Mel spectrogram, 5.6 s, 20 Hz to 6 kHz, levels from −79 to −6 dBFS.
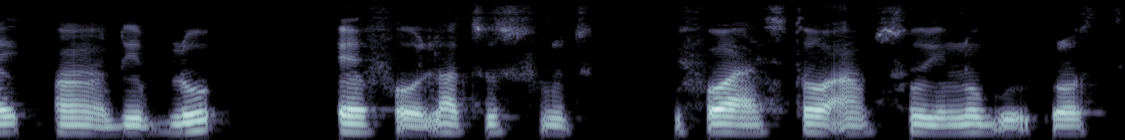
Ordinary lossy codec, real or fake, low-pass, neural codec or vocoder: none; real; 5.4 kHz; none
